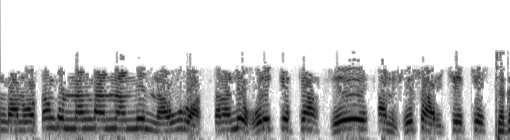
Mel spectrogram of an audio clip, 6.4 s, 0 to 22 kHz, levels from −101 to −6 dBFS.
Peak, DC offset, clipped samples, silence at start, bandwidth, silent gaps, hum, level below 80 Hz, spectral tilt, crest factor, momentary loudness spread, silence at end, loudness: -4 dBFS; under 0.1%; under 0.1%; 0 s; 5.6 kHz; none; none; -48 dBFS; -3 dB/octave; 12 dB; 4 LU; 0 s; -15 LUFS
